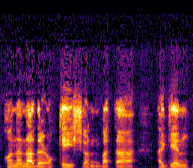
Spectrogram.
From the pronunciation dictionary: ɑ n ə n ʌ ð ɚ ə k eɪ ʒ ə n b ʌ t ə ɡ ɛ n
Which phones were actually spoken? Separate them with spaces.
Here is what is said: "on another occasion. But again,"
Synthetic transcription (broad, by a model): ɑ n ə n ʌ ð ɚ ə k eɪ ʃ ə n b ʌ t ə ɡ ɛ n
